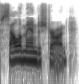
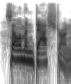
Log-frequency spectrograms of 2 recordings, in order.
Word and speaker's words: Salamandastron: the badger lords of Salamandistron can decipher them. Salamandistron. Yes. Salamandastron is how they say it in the audio book.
